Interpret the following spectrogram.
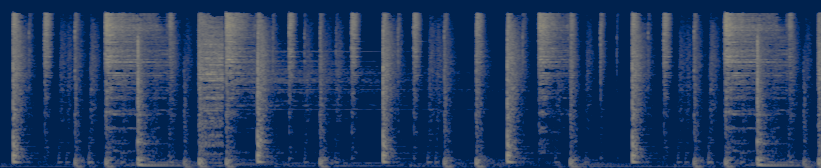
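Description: Drum overhead mic tracks playing back solo: a laid-back full-kit groove of kick, snare, hi-hat and cymbals heard through the overheads. The tracks run through Kush Omega A transformer saturation, a subtle effect that adds a little brightness and light dynamic control.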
